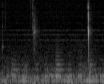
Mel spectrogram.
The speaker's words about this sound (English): He would make sounds, usually by clicking his tongue. A quiet click might sound like this,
